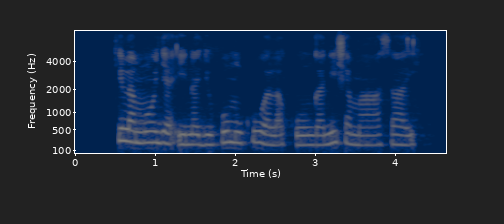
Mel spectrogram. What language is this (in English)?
Swahili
